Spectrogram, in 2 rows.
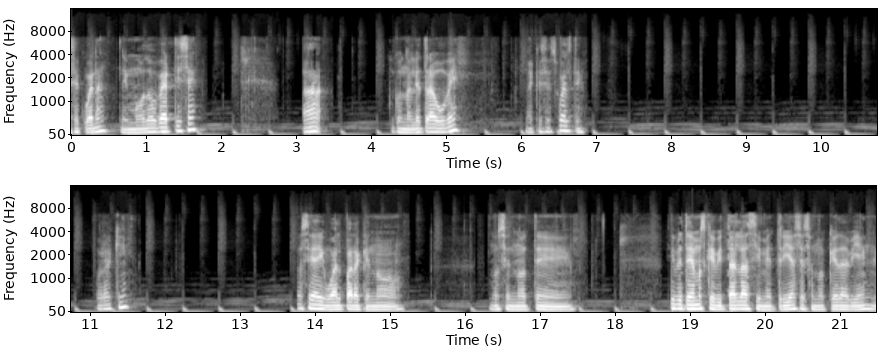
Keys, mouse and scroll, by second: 2.3 shift+middle drag, 3.5 right click, 4.2 g, 5.4 Escape, 5.8 v, 9.7 middle click, 10.3 shift+scroll up 1, 10.5 shift+scroll down 1, 10.7 scroll up 1, 11.4 right click, 11.9 g, 12.8 Escape, 13.5 right click, 14.7 v, 15.9 click, 16.2 right click, 17.1 click, 17.4-17.9 middle drag, 18.7 KP_3, 19.7 shift+middle click.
